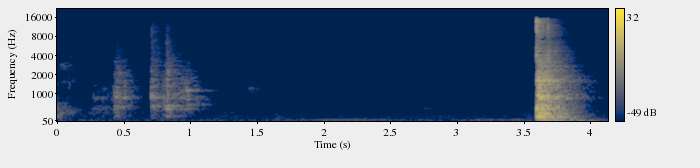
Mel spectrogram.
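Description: Hard plastic housing of a Roomba self-emptying base being handled: a few light knocks in the first second, then one loud, sharp thunk near the end as it is set down on the table.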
